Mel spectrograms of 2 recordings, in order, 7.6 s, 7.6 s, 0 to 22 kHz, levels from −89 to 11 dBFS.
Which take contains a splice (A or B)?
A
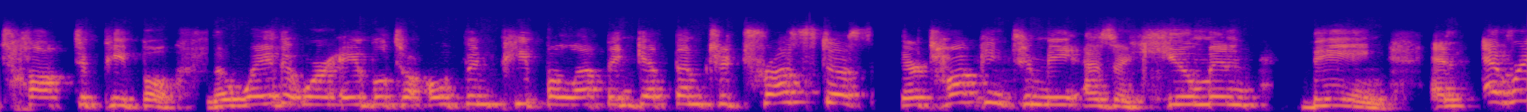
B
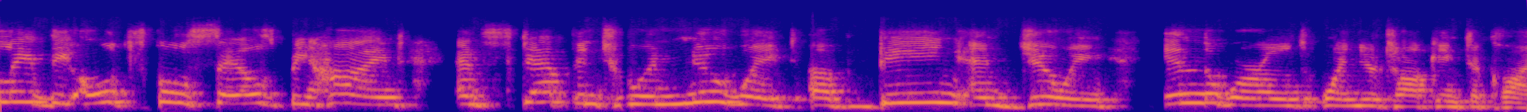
A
